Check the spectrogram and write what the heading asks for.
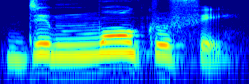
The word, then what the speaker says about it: demography: have this word well in this word we stress on M O okay so you say it like demography demography so the stress is on more let's try it again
